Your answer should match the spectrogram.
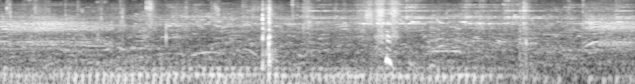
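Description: Low, fast, steady throb of a running motor, fading out about five seconds in, with faint voices in the background and a couple of sharp clicks.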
